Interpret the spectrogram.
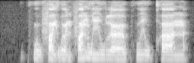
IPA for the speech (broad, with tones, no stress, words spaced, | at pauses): kʷʰɐ˨˩wfɐ˨˩jwɵ˨˩n fɐ˨˧n wiː˨wlœː˨˩kʷʰiː˨w kʰɐ˨n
